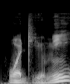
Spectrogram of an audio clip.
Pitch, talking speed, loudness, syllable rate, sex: 105 Hz, 340 wpm, -18 LUFS, 6.7 syllables/s, male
